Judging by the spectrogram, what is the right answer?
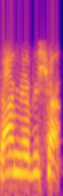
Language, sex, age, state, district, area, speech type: Bodo, male, 60+, Assam, Udalguri, rural, conversation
